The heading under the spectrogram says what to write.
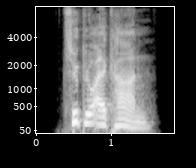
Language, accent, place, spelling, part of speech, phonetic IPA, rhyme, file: German, Germany, Berlin, Cycloalkan, noun, [ˌt͡sykloʔalˈkaːn], -aːn, De-Cycloalkan.ogg
- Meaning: cycloalkane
